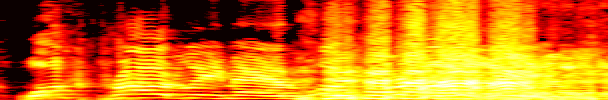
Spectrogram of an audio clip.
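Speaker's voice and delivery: slow, booming, high-pitched cheer; rousing shout. Acted. Jacques cheering on a batter with four balls, slow rousing shout. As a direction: stretch each word into a grand holler.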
